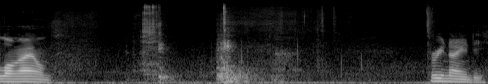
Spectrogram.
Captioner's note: hood creaking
